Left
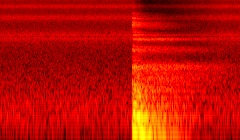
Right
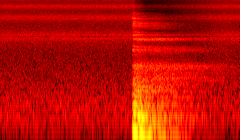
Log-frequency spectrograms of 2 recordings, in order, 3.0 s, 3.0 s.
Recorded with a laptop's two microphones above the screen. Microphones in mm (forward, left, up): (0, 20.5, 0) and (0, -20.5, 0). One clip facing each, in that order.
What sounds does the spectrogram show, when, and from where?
1.6 s breathing: 80° left, 1.0 m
